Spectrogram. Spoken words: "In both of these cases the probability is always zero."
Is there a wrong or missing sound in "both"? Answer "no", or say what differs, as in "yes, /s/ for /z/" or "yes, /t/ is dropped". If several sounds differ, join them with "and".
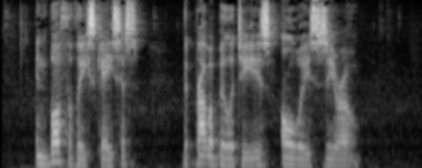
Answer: no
